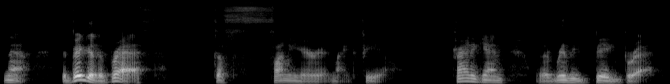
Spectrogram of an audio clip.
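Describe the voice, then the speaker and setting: A man's voice: deep voice, big pitch swings, moderate pace, vocal fry, narrow, tinny audio. A man giving a casual acting lesson, coaching the listener directly through a scene. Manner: casual instructive, addresses the student directly. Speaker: acting teacher.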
